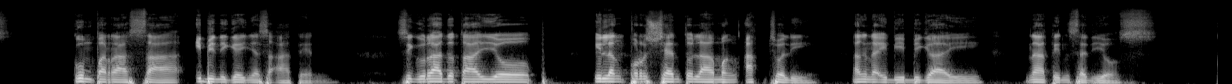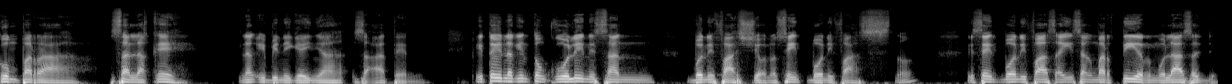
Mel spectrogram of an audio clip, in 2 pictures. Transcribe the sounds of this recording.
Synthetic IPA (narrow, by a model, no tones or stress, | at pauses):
kʊmpɐɾasɐʔɪbɪnɪɡajɲasɐʔa̰ːt̪ɪ̰n | sɪɡʊɾaːd̪o̞t̪aːjo̞ | ʔɪlaŋpoɾʃɛnt̪o̞laːmɐŋʔak̚t͡ʃ̪wɐli | ʔɐŋnɐʔɪbiːbɪɡaj | naːt̪ɪnsɐd̪jo̞s | kʊmpɐɾa | sɐlɐkɛ | nɐŋʔɪbɪnɪɡajɲasɐ̰ʔa̰ːt̪ɪ̰n | ʔɛt̪o̞jʊŋnɐɡiŋt̪ʊŋkuːlɪŋnɪsan | bonɪfasonosɛjnt̪̚bonɪfa̰snʔo̞̰ | ɪsɛjnt̪̚bonɪfasɐjʔɪsaŋmɐɾt̪iɾmʊlasɐ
